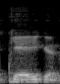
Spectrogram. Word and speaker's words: Gegen: The correct way to say it is Gegen, like Gegen pressing.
